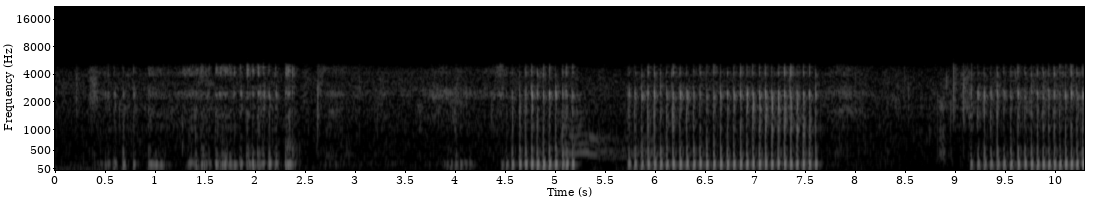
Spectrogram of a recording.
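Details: Dog snoring: loud, low, rattling snores in repeated bursts of about two seconds, with quieter gaps between them.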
